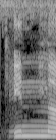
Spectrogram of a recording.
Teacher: یہاں دیکھیں انا میں نون مشدد ہے، آواز کو ایک الف کے برابر ناک میں ٹھہرانا ہے اور غنہ کرتے ہوئے تشدید کو ادا کرنا ہے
